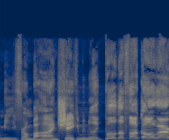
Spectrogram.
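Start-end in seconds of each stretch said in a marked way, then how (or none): 1.6-2.5 mock yell. Women shaking driver, yelling.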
